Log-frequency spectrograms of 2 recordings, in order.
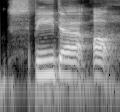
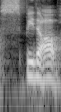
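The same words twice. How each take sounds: First: Slowed right down, speed it up drawn out; slow urging. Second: Said in the usual way. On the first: Real, not acted. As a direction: drag it out to make the point.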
